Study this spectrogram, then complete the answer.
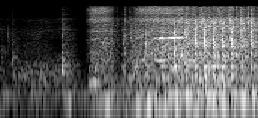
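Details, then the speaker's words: Sewing machine that ran heavy and noisy as if jammed, run with the shuttle removed: light, even buzz, no heavy jam, normal machine sound, showing the whole problem lies in the shuttle. "देखें य देखें कि अभी machine की आवाज उस तरह नहीं आ रही ठीक हो गया ये नॉर्मल मशीन की आवाज है ये आ रही है तो मशीन की आवाज नहीं आ रही इसका मतलब है कि जो हमारा मसला था वो सारा का सारा इस शेडल में है"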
